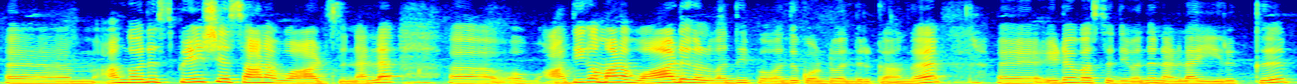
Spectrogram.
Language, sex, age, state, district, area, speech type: Tamil, female, 18-30, Tamil Nadu, Sivaganga, rural, spontaneous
